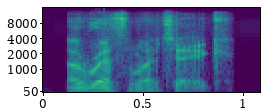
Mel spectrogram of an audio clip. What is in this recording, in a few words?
"arithmetic", British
